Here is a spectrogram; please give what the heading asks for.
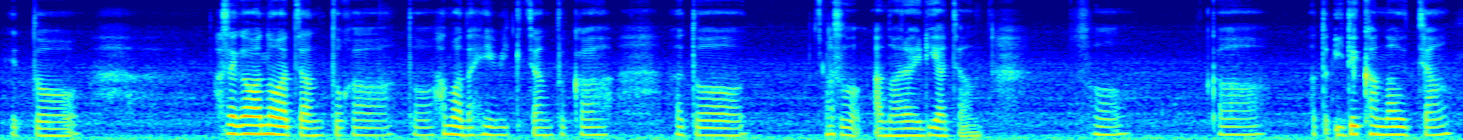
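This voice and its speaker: A woman's voice: on the low side, level tone, takes it slowly, pauses often, a little mellow, slight background noise. A young woman livestreaming as an idol, chatting casually in a giggly, rambling way with lots of fillers.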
